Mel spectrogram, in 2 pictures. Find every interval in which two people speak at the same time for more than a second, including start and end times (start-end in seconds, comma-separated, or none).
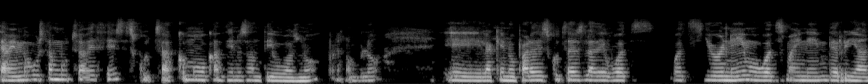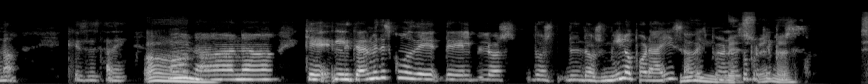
15.5-16.7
